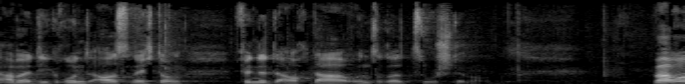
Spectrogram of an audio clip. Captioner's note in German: none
